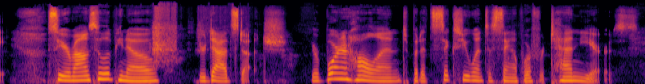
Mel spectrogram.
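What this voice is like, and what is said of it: American accent. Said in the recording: “I have an American accent, which I learned from Faith”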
